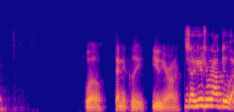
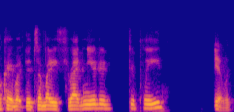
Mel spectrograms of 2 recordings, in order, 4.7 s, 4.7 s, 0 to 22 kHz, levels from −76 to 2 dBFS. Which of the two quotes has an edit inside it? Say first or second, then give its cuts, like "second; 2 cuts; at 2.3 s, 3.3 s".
first; 1 cut; at 3.6 s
